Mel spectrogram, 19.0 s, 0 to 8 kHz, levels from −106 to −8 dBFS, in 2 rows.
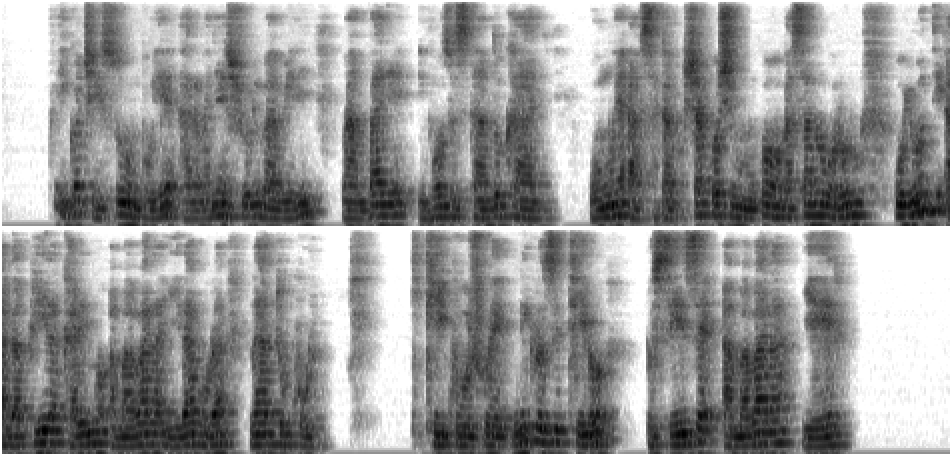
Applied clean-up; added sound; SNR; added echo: none; none; none; reverberation time 0.3 s.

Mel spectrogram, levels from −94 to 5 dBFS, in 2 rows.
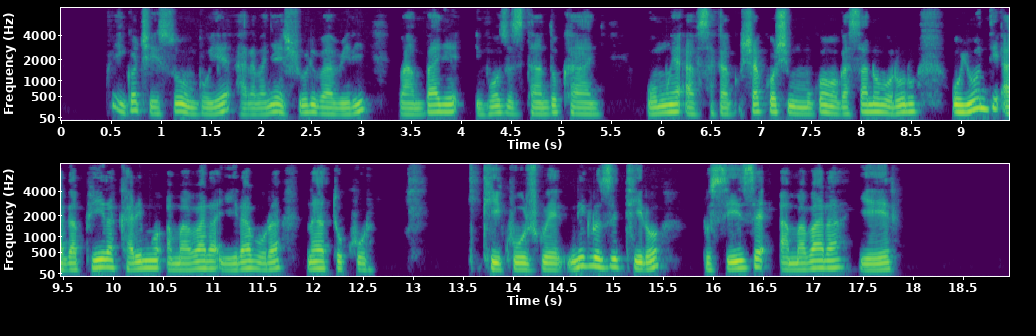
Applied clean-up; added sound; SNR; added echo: none; none; none; none.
